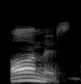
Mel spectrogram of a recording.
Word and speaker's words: honest: letter age the age is silent it's not pronouncing like honor like our err honest man you see all these words in spite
